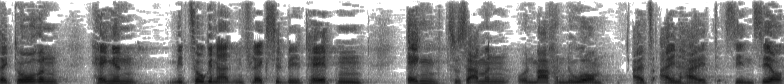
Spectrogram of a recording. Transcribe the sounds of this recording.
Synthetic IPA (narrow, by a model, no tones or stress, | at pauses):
ɛk̚tʰoːʁən | hɛŋən | mɪtz̥oːɡənantn̩flɛksibilitʰɛːtn̩ | ʔɛŋt͡suzamənʊntmaχən̩ːuːɐ | ʔalsʔaɪnɦaɪtz̥ɪnz̥eːɐ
